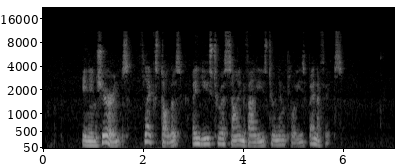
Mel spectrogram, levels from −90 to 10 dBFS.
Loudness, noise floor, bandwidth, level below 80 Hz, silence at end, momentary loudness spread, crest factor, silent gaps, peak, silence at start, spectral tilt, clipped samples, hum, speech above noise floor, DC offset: -35 LUFS; -75 dBFS; 11.5 kHz; -70 dBFS; 1.05 s; 15 LU; 18 dB; none; -18 dBFS; 0.8 s; -5.5 dB/octave; under 0.1%; none; 40 dB; under 0.1%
